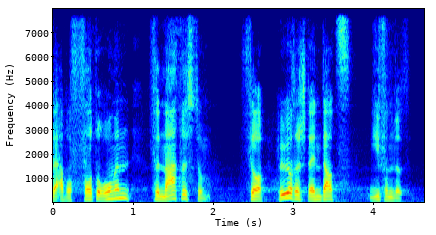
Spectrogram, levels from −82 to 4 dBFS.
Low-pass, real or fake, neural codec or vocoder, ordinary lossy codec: none; fake; codec, 16 kHz, 1 kbps, FunCodec, trained on LibriTTS, 50 frames a second; none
